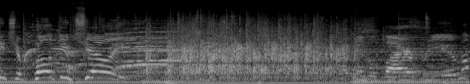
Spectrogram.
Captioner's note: audience applauding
